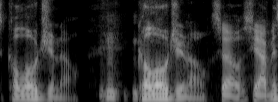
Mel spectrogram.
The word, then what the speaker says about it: Calogero: The new full-time brand is called the Bronx Tale Calogero, named after Palminteri's grandfather, similar to the wine. So wait, then these are the oh no, yeah, this is what we're talking about. Yeah, Calogero.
